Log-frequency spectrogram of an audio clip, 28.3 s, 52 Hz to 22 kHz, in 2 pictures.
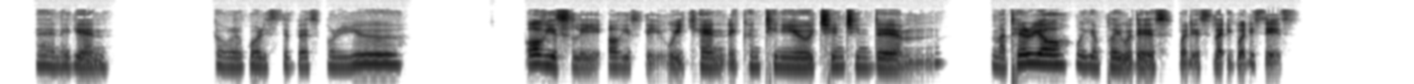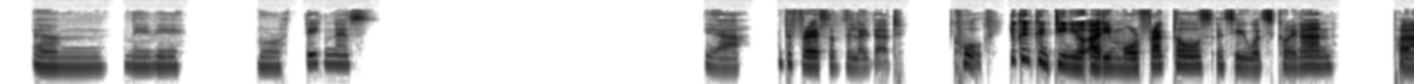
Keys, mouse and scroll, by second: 0.2-2.5 drag, 8.3 click, 9.2 click, 9.9 click, 10.8-17.9 drag, 19.4 click, 22.3 click, 24.0 click, 25.3 click, 26.5-27.5 drag, 28.0-28.2 drag.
